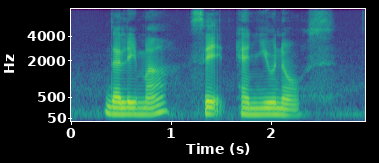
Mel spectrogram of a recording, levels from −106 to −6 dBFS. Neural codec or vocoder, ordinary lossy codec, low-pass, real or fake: codec, 16 kHz, 4 kbps, X-Codec, HuBERT features, trained on LibriSpeech; none; none; fake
